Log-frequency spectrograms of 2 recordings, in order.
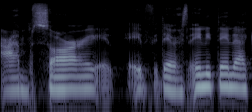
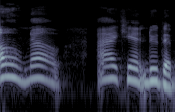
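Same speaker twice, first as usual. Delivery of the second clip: put-on hard New York accent, much higher; 5 semitones higher, 7 dB louder than usual. Retelling a hotel worker's reply to her request, in a hard New York accent. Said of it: "in her little hard New York accent".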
